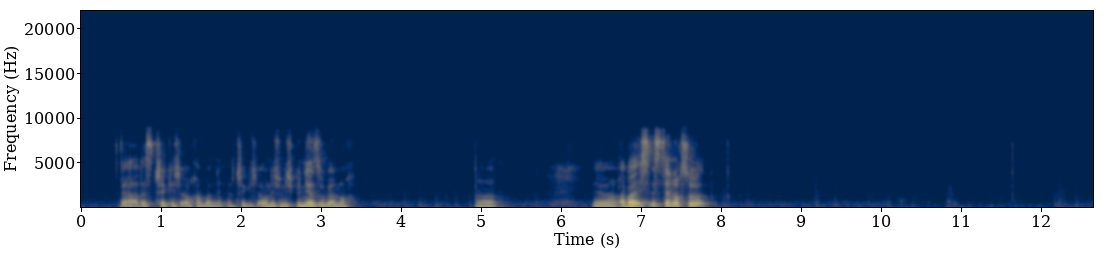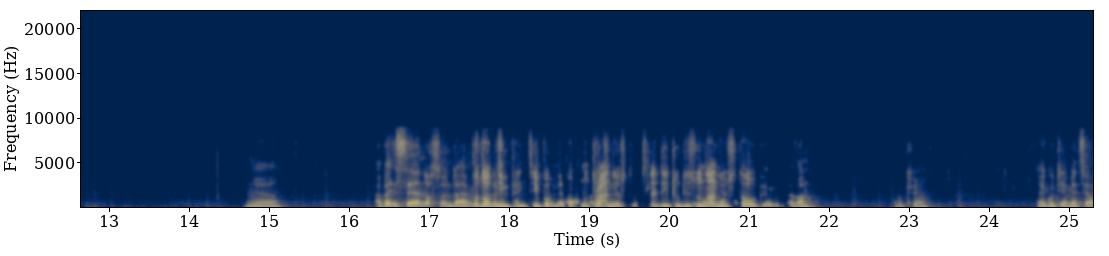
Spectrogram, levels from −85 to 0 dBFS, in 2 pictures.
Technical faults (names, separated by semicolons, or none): speech suppressed in double talk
